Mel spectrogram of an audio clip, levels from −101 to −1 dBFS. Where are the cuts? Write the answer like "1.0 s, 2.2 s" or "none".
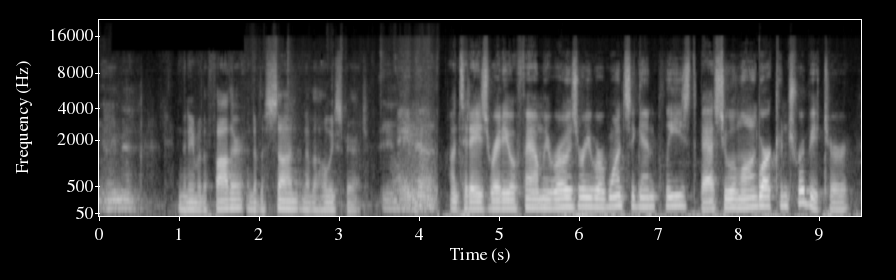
none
